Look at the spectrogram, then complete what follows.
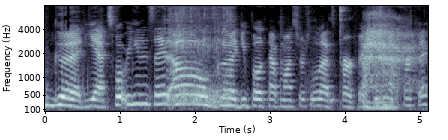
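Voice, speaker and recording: Speech moves at a moderate pace with hardly any pauses and ordinary pitch variation. Noticeable background noise sits under it. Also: woman, medium pitch for a woman. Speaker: firefighter podcast co-host. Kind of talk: casual chat. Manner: trails off in volume when rambling.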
